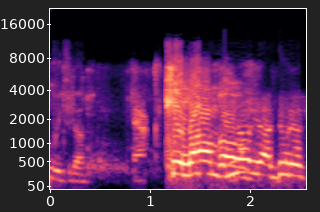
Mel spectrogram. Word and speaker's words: Quilombo: I said Quilombo. Colombo? No, Quilombo. Quilombo.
